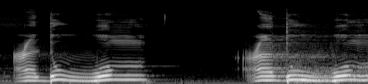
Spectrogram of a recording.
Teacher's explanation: huruf dal masuk pada huruf wau tanpa ditahan tanpa mendengung hanya masuk aduwum aduwum Berikutnya huruf wau dumat tanwin yang berharakat dumat tanwin atau dumatain bertemu mim idgham bighunah.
